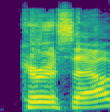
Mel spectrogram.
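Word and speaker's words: Curaçao: They pronounce it? Curacao, yes.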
